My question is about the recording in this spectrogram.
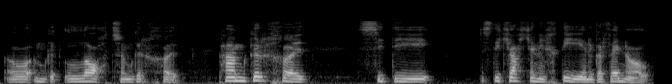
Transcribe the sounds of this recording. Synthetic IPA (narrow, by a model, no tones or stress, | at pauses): ɔə̰mlˠɔtʰəmɡərχʊɨð | pʰamɡərχʊɨð | sɪd̥i | sd̥ikʰjɔaɬanɪχd̥iːənəɡɔrfɛnɔ̰lˠ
